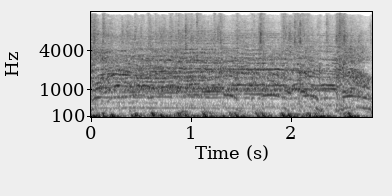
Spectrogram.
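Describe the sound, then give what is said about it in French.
Studio audience of a French radio show cheering and applauding in a loud, continuous roar of voices and clapping, thick with low rumbling bursts and steady from start to end. “c'est toi qui vas dire « Allez, public !» et le public va applaudir.”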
